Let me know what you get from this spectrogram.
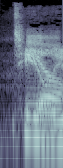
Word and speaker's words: Thiel: And Peter Thiel, who will be... – I believe it's pronounced Thiel. – Thiel, you're right. Yeah. It's Thiel.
